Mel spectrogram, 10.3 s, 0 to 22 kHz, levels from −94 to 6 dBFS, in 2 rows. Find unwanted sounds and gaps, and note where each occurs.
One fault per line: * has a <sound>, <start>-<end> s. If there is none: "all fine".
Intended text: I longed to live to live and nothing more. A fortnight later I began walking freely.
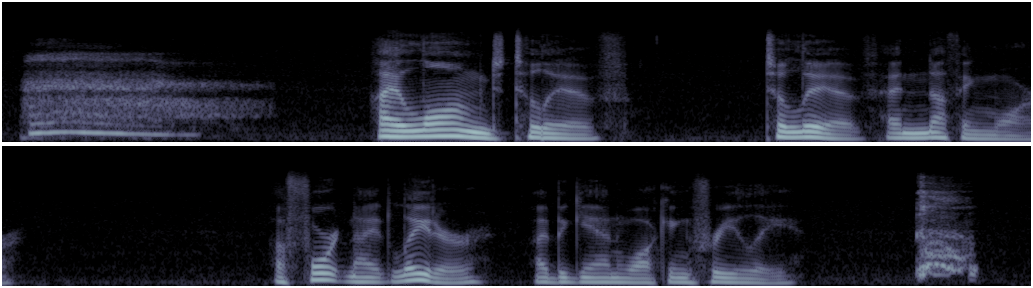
* has a sigh, 0.1-1.4 s
* has a cough, 9.7-10.1 s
